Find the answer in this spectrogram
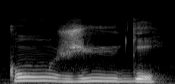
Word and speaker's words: conjugué: Okay, second possibility here, you've got this accent aigu. So remember, this accent aigu is pronounced a, okay, and so you get the word conjugué, conjugué, okay.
